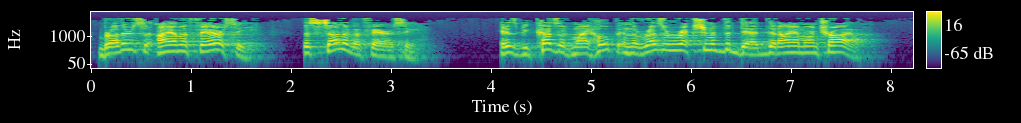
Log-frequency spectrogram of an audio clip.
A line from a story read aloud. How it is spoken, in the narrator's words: Paul, knowing that some of them were Sadducees and others Pharisees, called out in the Sanhedrin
